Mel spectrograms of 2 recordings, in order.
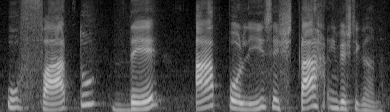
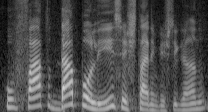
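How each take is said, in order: First: De and a are said as two separate words. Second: De and a are merged into one syllable. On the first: The speaker calls it right. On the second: The speaker calls it wrong. "Eu não posso dizer"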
